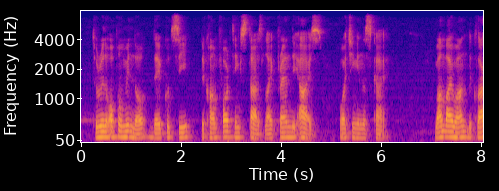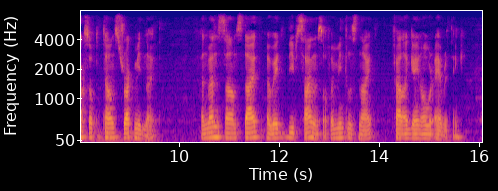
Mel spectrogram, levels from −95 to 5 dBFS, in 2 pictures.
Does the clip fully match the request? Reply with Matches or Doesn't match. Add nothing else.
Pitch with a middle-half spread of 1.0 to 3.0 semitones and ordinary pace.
Matches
